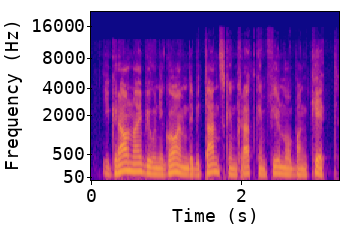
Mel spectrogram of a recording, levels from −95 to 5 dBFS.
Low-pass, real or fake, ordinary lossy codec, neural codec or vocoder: 14.4 kHz; real; Opus, 16 kbps; none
